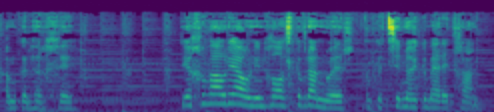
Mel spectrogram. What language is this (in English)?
Welsh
